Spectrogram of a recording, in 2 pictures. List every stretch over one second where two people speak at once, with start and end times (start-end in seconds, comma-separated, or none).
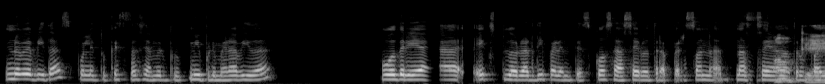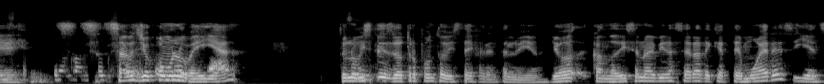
8.8-10.2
